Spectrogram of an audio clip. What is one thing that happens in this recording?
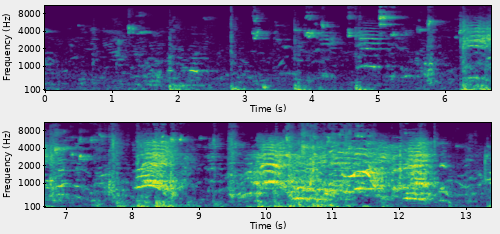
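Sneakers squeak and thump on a hardwood court in a large echoing gym.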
